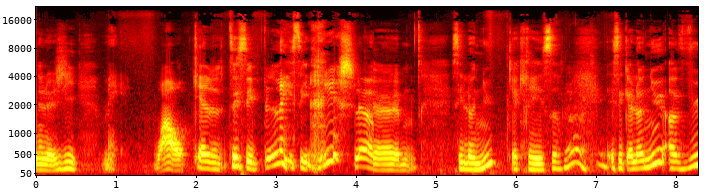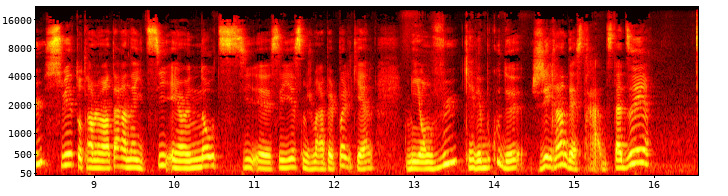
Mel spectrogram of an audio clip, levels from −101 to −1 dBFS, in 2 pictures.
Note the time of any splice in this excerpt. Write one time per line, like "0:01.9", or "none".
0:04.2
